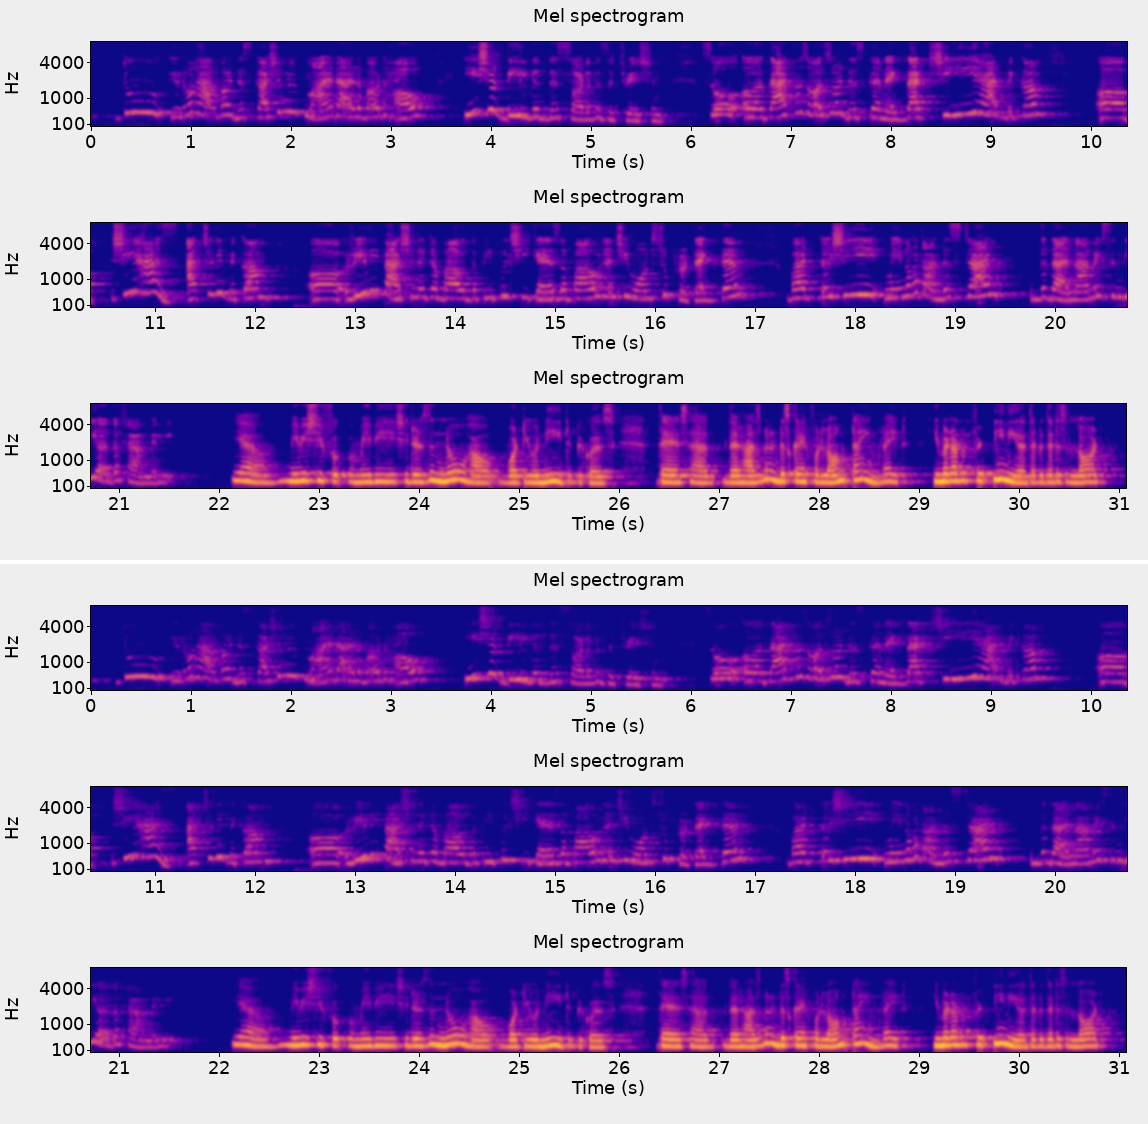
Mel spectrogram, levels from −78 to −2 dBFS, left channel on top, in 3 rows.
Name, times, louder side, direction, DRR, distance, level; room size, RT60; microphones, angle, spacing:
voice 1, 0.3-3.4 3.7-5.7 6.1-9.6 10.1-12.2 12.5-16.9 17.3-19.5 19.7-21.5 29.3-29.4, left 3 dB, 60° left, 12 dB, 1.2 m, -38 dB
voice 2, 22.1-28.8 29.1-30.8, left 1 dB, 30° left, 8 dB, 0.7 m, -20 dB
23.5 x 12.0 x 4.9 m, 0.73 s
head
